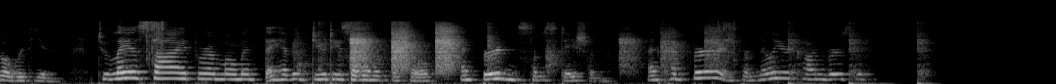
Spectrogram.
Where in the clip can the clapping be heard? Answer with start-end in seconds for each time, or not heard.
3.0-9.3.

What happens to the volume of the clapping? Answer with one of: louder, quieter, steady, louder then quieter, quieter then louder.
quieter.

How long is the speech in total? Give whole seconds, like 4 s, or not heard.
9 s.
